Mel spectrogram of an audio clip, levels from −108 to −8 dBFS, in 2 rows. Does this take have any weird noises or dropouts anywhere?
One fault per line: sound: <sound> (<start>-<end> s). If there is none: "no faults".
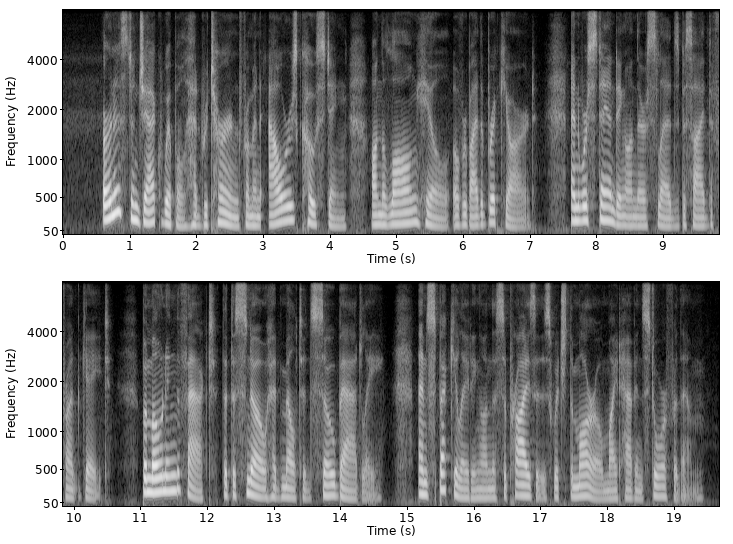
no faults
